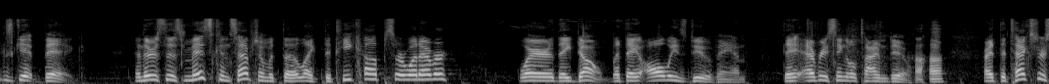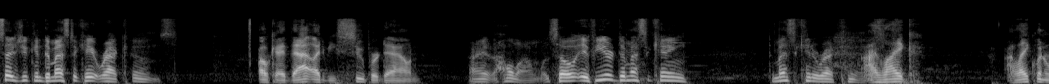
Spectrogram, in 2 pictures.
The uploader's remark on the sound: live from the YMCA!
